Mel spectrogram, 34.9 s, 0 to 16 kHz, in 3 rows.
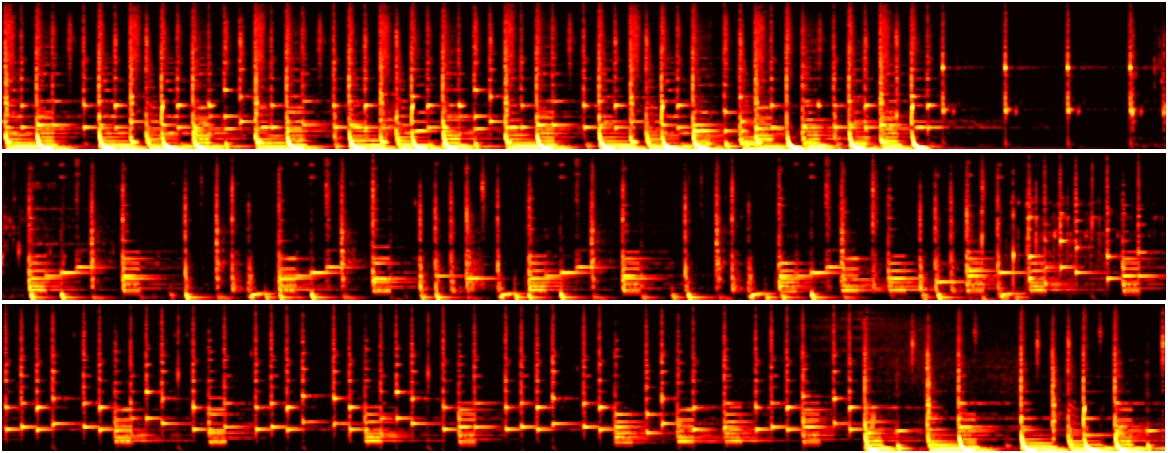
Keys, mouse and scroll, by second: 1.2-3.7 drag, 3.7 space, 3.9 scroll down 1, 5.8 click, 6.3 scroll up 1, 7.5 click, 8.4 ctrl+click, 9.0 space, 9.3-10.1 scroll up 1, 10.1 g, 11.3-24.3 drag, 11.3 typing, 24.3 space, 26.2 right click, 26.2 typing, 27.4 click, 28.3 shift+right click, 28.7-29.1 typing, 29.1-34.5 drag, 34.0-34.5 typing.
